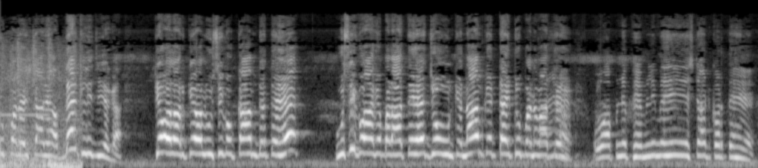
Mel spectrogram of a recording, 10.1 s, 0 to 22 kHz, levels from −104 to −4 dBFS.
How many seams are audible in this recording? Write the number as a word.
one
